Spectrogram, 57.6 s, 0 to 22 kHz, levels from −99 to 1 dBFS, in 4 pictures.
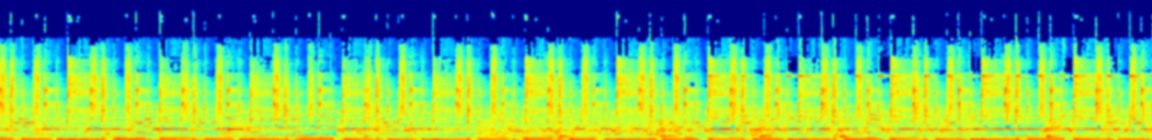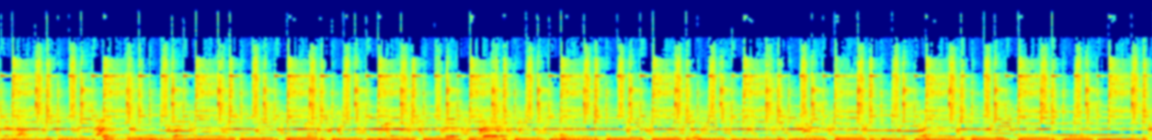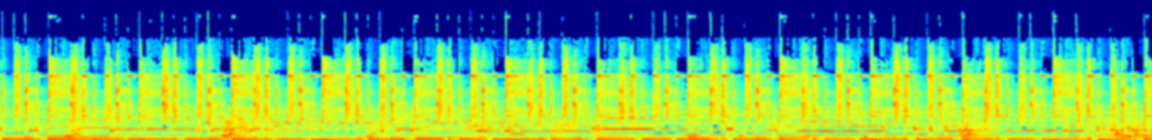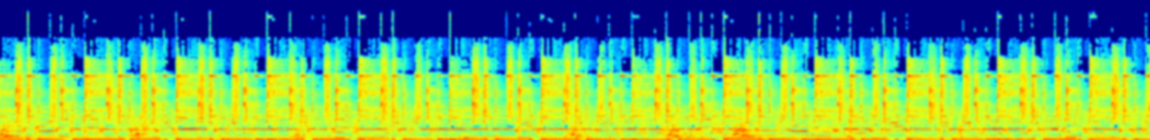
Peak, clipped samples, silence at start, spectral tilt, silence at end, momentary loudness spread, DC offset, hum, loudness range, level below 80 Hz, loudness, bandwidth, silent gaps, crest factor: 0 dBFS; under 0.1%; 0 s; -2.5 dB/octave; 0 s; 3 LU; under 0.1%; none; 2 LU; -26 dBFS; -16 LUFS; over 20 kHz; none; 16 dB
